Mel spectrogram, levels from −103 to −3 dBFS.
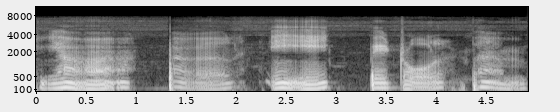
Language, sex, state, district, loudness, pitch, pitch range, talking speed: Hindi, male, Rajasthan, Jaipur, -19 LUFS, 145 Hz, 135-155 Hz, 75 wpm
